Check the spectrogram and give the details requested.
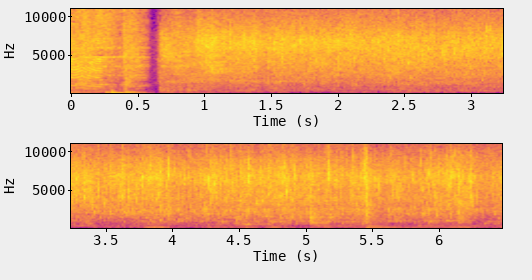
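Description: Water running hard from a bathtub tap into the tub, a steady rushing hiss. A hip-hop music track cuts off abruptly just after the start.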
